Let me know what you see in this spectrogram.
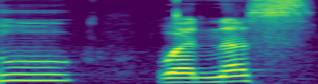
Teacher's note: سین سیٹی والا ہے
